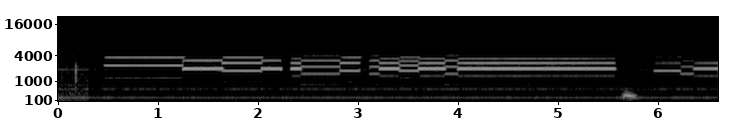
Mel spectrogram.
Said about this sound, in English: We have several different beep eggs, a Western beep egg, a patriotic beep egg, a love song beep egg, a children's beep egg. They all play different melodies and indicate the doneness of the eggs.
